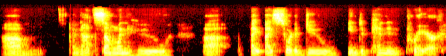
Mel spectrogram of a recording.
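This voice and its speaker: A woman casually introducing herself in an online class, hesitant and halting as she explains. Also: sits low, steady tone, darkish tone. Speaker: class participant. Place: online video meeting.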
